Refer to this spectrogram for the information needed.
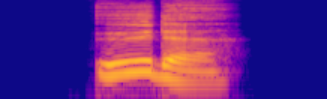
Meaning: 1. wasteland 2. desertedness 3. dreariness, tediousness
- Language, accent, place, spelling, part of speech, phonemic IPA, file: German, Germany, Berlin, Öde, noun, /ˈøːdə/, De-Öde.ogg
